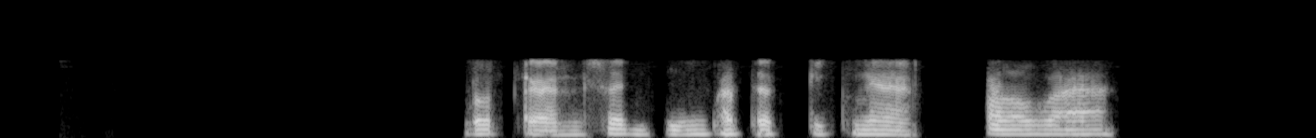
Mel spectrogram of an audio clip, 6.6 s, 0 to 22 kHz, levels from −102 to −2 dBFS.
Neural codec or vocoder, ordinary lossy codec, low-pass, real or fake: codec, 24 kHz, 3 kbps, HILCodec; none; 3.6 kHz; fake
